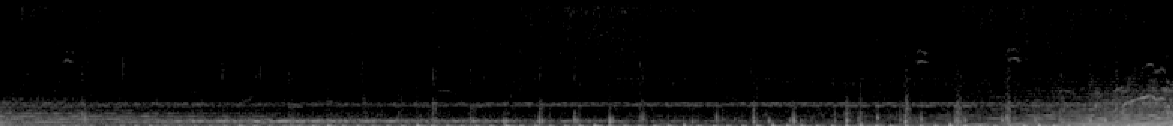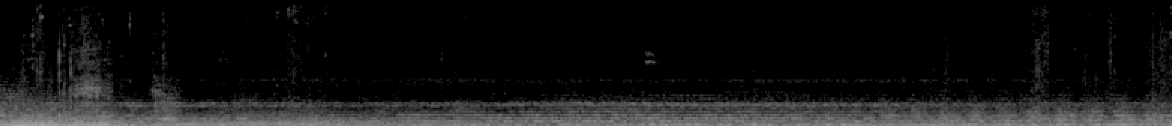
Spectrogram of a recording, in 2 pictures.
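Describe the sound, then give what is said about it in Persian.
Clip-clop of a ridden horse's hooves approaching: a steady, rapid rhythm of many hoofbeats runs throughout at moderate loudness, swelling slightly around the middle and again near the end. “نگاه کوفون به اسب سواری که نزدیکشون میشه.”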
